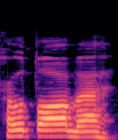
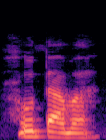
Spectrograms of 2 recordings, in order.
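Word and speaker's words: الحطمة: লায়ুমবাযান্না কাল্লা লায়ুমবাযান্না feel হুতামাহ হুতামাহ হা হলকের মধ্যখান থেকে উচ্চারণ হবে ফিল হুতামাহ। ত আছে, এখানে আমরা একটা ভুল করি, তা পড়ি হুতামাহ, তা পড়া যাবে না, তাহলে ভুল হবে।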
